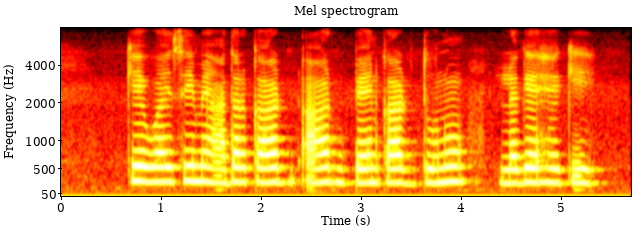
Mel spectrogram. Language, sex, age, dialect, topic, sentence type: Magahi, male, 18-24, Northeastern/Surjapuri, banking, question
